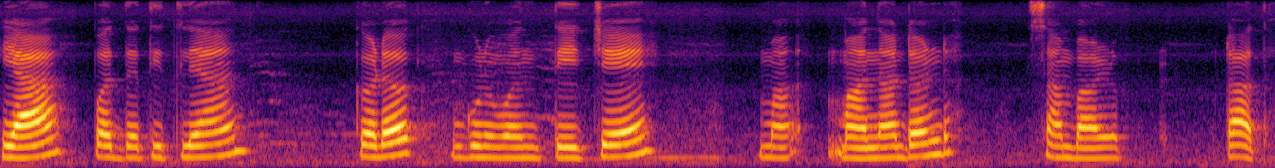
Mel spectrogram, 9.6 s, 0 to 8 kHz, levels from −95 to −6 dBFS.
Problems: constant background noise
